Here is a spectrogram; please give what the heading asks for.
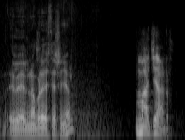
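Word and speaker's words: Magyar: ¿Cómo cómo se pronuncia, por cierto, el nombre de este señor? Mayar. Mayar.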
